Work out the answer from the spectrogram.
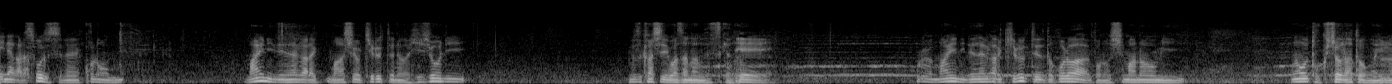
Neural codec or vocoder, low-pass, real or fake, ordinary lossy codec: codec, 16 kHz in and 24 kHz out, 2.2 kbps, FireRedTTS-2 codec; 7.2 kHz; fake; none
